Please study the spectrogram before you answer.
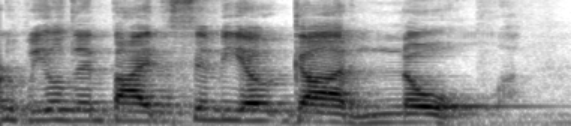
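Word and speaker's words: Knull: by the Symbiote God Knoll that's his name Noel yeah it's just a regular name yeah but it's spelled k-n-o-l s he's still just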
